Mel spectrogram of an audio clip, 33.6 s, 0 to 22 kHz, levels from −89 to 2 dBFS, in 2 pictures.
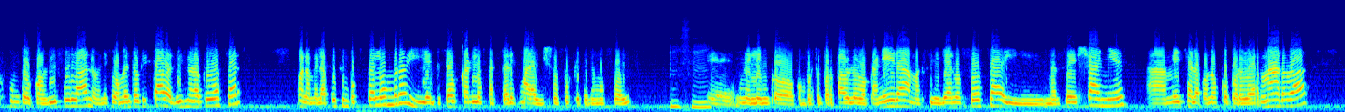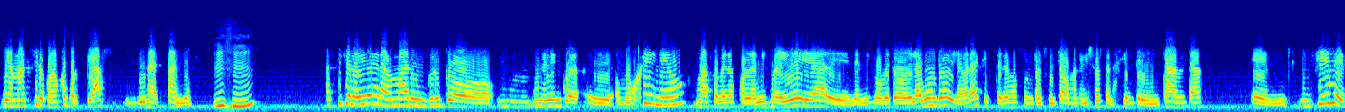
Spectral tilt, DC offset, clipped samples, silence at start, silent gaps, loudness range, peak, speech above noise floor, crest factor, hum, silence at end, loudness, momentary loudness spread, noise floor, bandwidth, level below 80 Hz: -7.5 dB/octave; under 0.1%; under 0.1%; 0 s; none; 3 LU; -12 dBFS; 28 dB; 14 dB; none; 0 s; -26 LUFS; 7 LU; -53 dBFS; 6.4 kHz; -66 dBFS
